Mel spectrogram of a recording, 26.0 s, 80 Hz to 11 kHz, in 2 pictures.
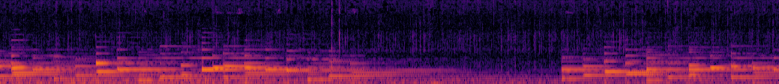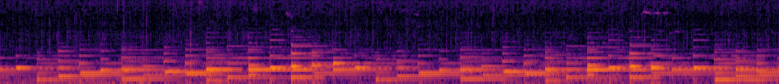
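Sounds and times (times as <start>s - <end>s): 
gentle melody: 0.0s - 25.9s
steady rain: 0.0s - 25.9s.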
